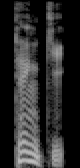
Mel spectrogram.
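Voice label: "tenki", Japanese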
